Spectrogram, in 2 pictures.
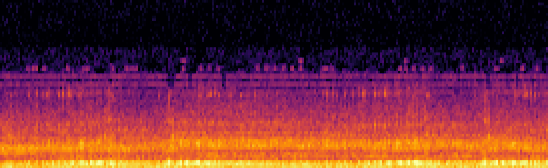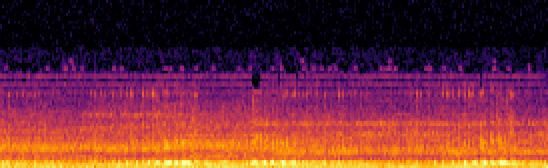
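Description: Dark, droning background music: a low bed of sustained tones with a soft swell about once a second.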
